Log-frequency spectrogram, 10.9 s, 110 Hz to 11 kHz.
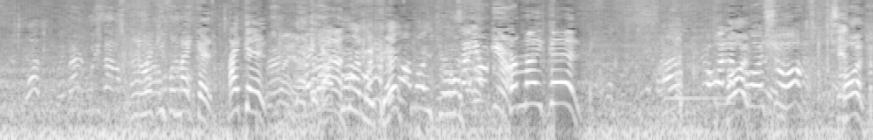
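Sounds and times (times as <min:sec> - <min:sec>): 
boat engine droning, leaving harbour: 0:00.0 - 0:10.9
speech: 0:00.4 - 0:07.4, 0:08.3 - 0:10.9.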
